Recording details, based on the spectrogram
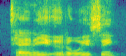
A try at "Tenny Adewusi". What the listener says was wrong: Then why is there an A at the beginning of his name?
